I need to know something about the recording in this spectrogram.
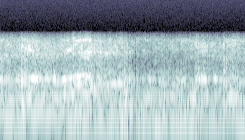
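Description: Live pop concert music recorded on a phone: heavy sustained bass notes, shifting to a new note about a second in, with a wavering melody line over them. The sound is muddy and bass-heavy.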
